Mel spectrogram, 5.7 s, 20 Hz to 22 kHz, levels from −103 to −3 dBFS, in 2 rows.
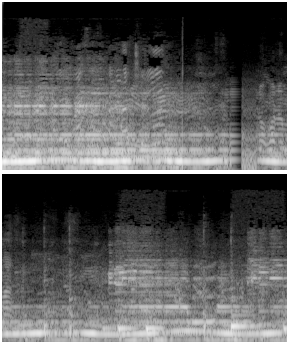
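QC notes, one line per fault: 1.80–5.70 s, one channel drops out: the level falls abruptly by about 6 dB at 1.80 s and stays down to the end with no other change in tone. This is likely one stereo channel lost, leaving the mono sum with only half its identical content.
2.13–2.17 s and 2.25–2.29 s, short concealed packet loss: two brief smears where about 20 ms of audio failed to arrive each time. The receiver bridged each hole by extending the preceding sound, then blended back into the real signal.
2.29–2.55 s, long network dropout: right after the second short loss, the sound is carried on as a synthetic continuation of the last sound for about 240 ms with no silent stretch. This is likely a longer network gap, and the audio resumes at 2.55 s without the missing portion.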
